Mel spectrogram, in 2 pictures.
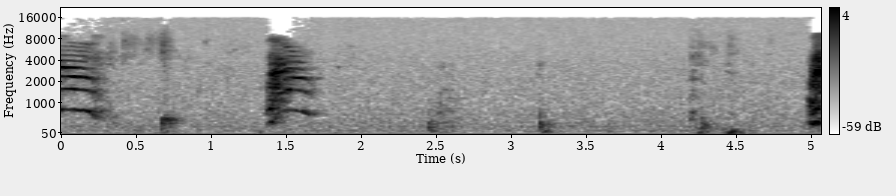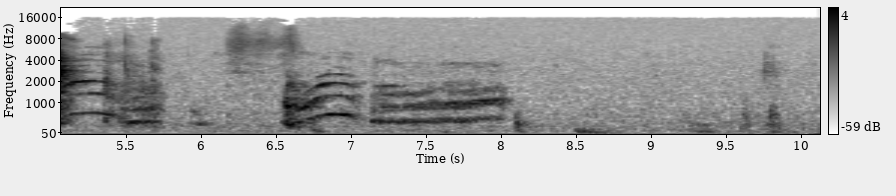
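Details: Several kittens, born November 22 and living with their surrendered mother, play indoors while one kitten squawks at a persistent playmate to stop: short harsh wavering squeals, a few seconds apart, ending in a longer, drawn-out complaining cry, with thumps between.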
